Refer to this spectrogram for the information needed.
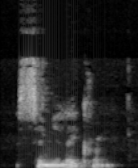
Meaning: A physical image or representation of a deity, person, or thing
- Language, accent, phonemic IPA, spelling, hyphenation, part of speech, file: English, Southern England, /ˌsɪmjʊˈleɪkɹəm/, simulacrum, sim‧u‧la‧crum, noun, LL-Q1860 (eng)-simulacrum.wav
